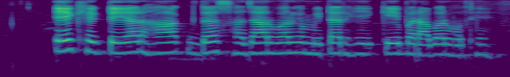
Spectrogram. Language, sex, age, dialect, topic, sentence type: Chhattisgarhi, female, 25-30, Western/Budati/Khatahi, agriculture, statement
